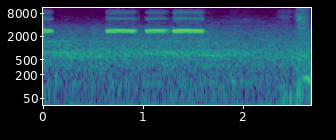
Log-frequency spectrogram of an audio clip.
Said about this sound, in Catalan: Però l'àrbitre xiula al final de la primera part.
